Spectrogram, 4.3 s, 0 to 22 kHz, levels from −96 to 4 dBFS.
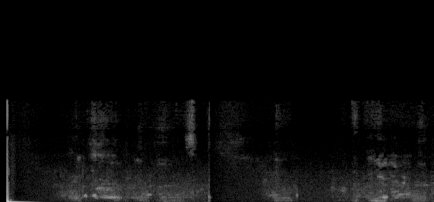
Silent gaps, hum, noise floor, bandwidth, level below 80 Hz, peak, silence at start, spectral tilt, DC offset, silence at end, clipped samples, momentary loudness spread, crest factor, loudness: none; none; -73 dBFS; 11.5 kHz; -46 dBFS; -10 dBFS; 0.05 s; -6 dB/octave; under 0.1%; 0.25 s; under 0.1%; 18 LU; 30 dB; -47 LUFS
